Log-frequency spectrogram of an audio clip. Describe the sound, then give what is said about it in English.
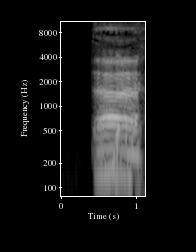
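A single drawn-out, voiced sneeze, loud and tonal, lasting under a second with a brief trailing breath. No talking. “Bless you.”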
